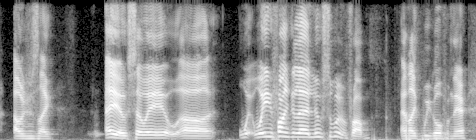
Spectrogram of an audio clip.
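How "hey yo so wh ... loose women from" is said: loud, drunken-sounding, bad put-on British accent. Retelling how he convinced someone he was from London, in a shitty British accent. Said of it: "with my shitty British accent".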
